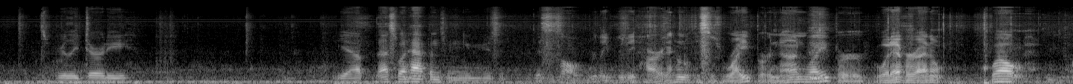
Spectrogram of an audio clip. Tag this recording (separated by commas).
Speech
